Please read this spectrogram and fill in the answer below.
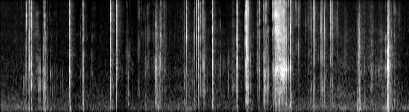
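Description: Plastic wrapping on a Blu-ray case being picked at and torn off by hand: a string of sharp crackles and clicks, with one longer, louder rip about five and a half seconds in, and a sharp click near the end.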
